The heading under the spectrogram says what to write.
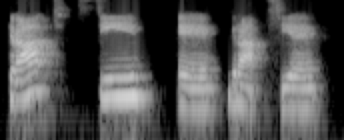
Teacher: It's just, they say it so quickly sometimes it gets lost. But the correct way to say thank you is grazie with the AY sound at the end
